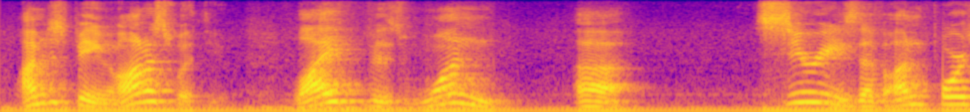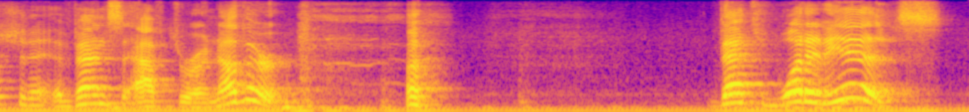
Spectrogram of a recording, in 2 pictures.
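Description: A man preaching a sermon from the pulpit of a small church, emphatic and conversational, often checking in with "okay?". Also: sits high. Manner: emphatic, rising to insistent peaks, asks the congregation "okay?".

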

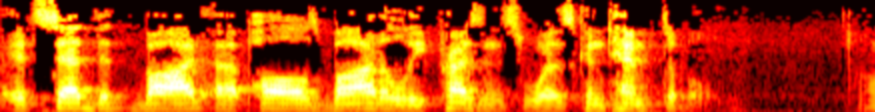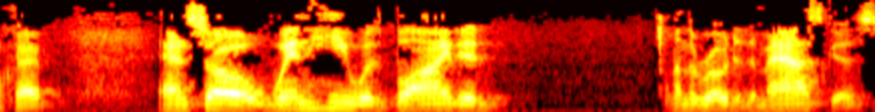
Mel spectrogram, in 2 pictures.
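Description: A man in his forties teaching a sermon on a Bible passage, with many fillers and restarts, often checking in with "okay?". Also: medium pitch. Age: 40s. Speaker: preacher.

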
